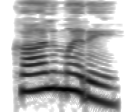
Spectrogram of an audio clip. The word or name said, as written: ಗಲ್ಲುಮರ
